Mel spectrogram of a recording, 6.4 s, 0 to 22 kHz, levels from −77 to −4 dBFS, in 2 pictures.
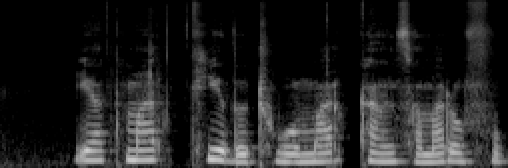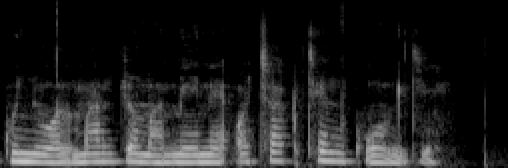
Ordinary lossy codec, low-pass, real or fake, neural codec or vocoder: none; none; fake; codec, 44.1 kHz, 7.8 kbps, Pupu-Codec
